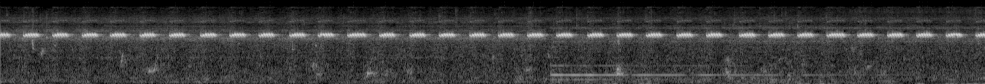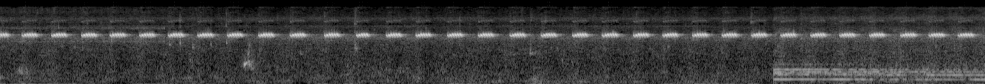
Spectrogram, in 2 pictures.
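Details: A cricket chirps steadily at night in a forest, sharp high pulses roughly three and a half per second throughout, with faint low droning tones coming and going beneath.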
